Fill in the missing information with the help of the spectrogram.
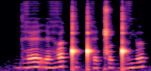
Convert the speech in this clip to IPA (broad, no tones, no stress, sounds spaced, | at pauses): ɡʱ ɛ r ɛ ɦ ɐ ǃ ə̤ ǃʰ ɛ ǁ ɤ ɡ͡ǃ ə̤ j ə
